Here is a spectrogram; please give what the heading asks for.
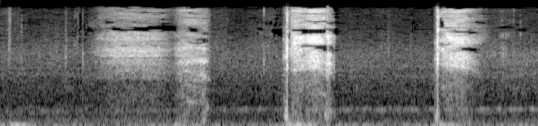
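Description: A run of harsh, raspy coughs, three or four bursts spaced about a second apart, fairly loud against a quiet background with no talking.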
